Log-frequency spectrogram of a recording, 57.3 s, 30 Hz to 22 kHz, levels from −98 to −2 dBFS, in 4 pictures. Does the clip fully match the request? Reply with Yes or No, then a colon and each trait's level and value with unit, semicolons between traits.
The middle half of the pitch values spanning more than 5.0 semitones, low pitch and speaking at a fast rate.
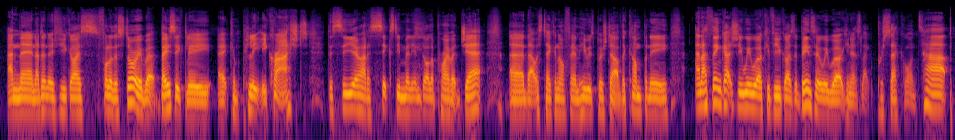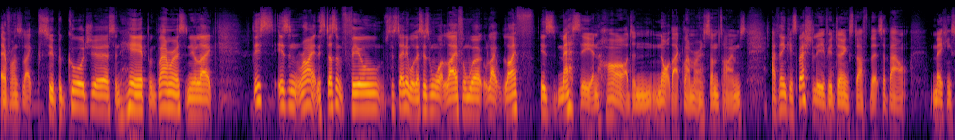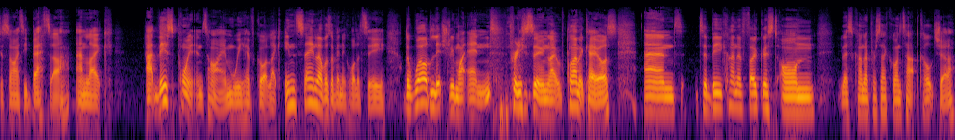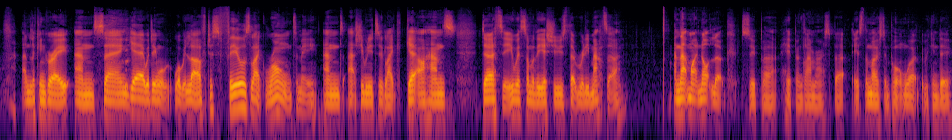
Yes: wide, 5.6 semitones; low, 110 Hz; fast, 210 wpm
